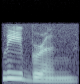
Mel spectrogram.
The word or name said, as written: Libran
